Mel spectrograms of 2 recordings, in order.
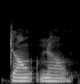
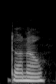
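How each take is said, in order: First: Both words are said in full. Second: The words are blended into one reduced word.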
